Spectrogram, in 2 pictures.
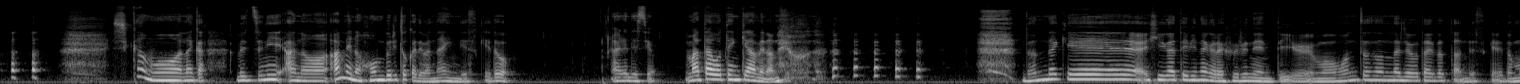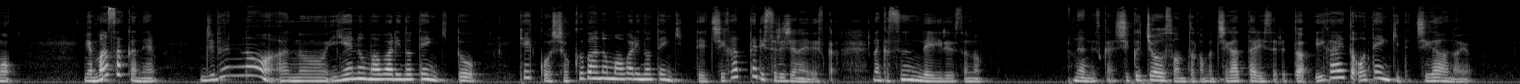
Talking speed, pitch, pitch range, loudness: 320 characters per minute, 170 Hz, 140-220 Hz, -24 LUFS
